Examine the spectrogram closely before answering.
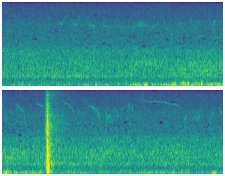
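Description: A single sharp shot from a Silverback SRS spring-powered bolt-action airsoft sniper rifle about three seconds in, over the low rumble of wind on the microphone.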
